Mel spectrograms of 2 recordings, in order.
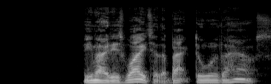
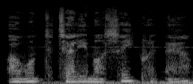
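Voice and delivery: put-on softer, hushed boy confessing; softly confiding; 5 semitones higher, 7 dB quieter than usual. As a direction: tell it quietly, almost afraid.

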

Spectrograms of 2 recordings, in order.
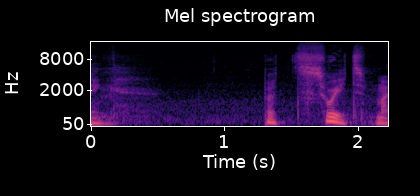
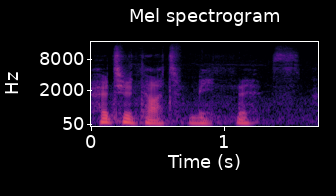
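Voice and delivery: ordinary talk

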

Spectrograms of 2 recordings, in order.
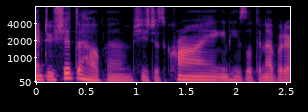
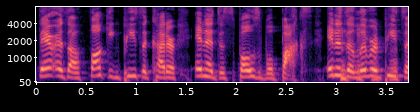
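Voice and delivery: loud, high, scolding tirade; exasperated scolding; 9 semitones higher, 8 dB louder than usual. Real, not acted. Scolding Constantine about the pizza cutter, exasperated. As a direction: scold him like he should know better.

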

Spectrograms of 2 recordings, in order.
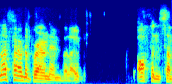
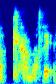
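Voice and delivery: scoffing dismissal; 13 semitones lower, 7 dB quieter than usual. Retold or imitated. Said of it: "and I was like".

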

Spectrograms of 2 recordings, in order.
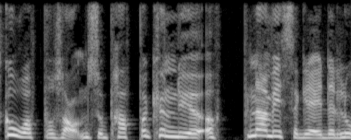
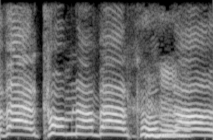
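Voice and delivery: much higher, louder host cry; welcoming shout; 8 semitones higher, 5 dB louder, slower than usual. Retold or imitated. Drunk teen host welcoming all guests, shouting. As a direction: call out to everyone like an overjoyed host. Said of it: "Jag bara".

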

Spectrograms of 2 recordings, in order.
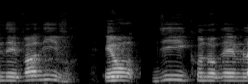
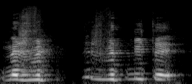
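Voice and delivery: sobbing threats; 3 semitones higher than usual. Acted. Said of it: "Les sanglots saccadaient ses jurons".

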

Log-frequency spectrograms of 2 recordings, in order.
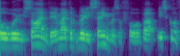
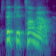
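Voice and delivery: mock manager order; 7 semitones higher, 3 dB louder than usual. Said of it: "He goes".

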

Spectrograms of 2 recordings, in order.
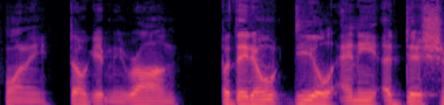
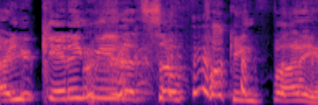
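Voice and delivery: delighted; 12 semitones higher, 4 dB louder than usual. Real, not acted. Delighted by the pun.

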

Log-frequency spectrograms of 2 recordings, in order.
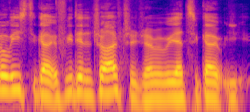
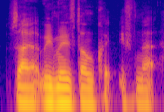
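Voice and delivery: usual speaking voice

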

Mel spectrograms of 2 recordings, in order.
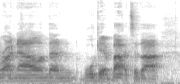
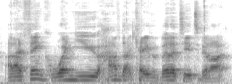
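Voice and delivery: normal talking voice

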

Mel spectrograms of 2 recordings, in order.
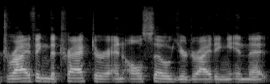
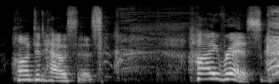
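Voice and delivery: laughing; 9 semitones higher, much slower than usual. Acted. Reading article, breaking into laughter.

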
